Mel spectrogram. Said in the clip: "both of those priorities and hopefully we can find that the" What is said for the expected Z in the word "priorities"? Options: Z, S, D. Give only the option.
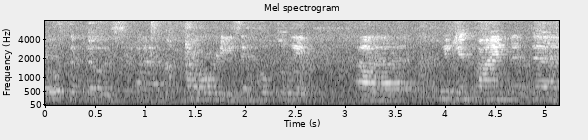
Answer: Z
